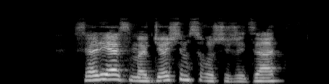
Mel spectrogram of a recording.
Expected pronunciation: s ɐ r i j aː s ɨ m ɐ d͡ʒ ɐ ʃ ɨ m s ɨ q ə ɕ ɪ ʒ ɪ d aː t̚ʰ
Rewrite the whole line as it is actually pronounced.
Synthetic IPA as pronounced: s ɐ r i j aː s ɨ m ɐ d͡ʒ ɐ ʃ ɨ m s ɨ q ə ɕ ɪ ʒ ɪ d͡z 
